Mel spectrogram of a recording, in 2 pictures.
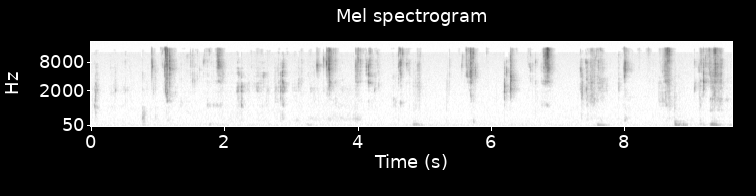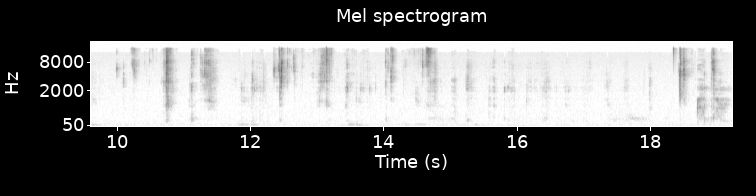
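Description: A man smacks his lips wetly up close.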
